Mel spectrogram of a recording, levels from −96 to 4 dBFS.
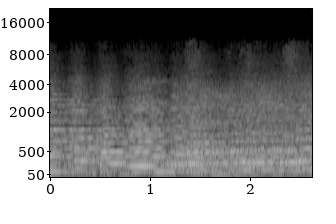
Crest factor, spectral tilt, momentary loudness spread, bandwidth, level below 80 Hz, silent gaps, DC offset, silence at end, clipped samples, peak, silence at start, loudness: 12 dB; -6.5 dB/octave; 3 LU; 11 kHz; -52 dBFS; none; under 0.1%; 0 s; under 0.1%; -22 dBFS; 0 s; -35 LUFS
